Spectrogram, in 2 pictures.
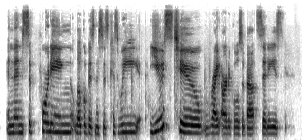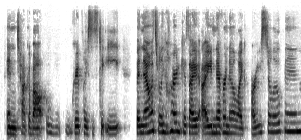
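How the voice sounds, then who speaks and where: A woman with a plain, everyday voice and an American accent speaks at a medium pitch with ordinary pitch variation, recorded very cleanly over a silent background. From US Midwest (pop region). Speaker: podcast host. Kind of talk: interview.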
